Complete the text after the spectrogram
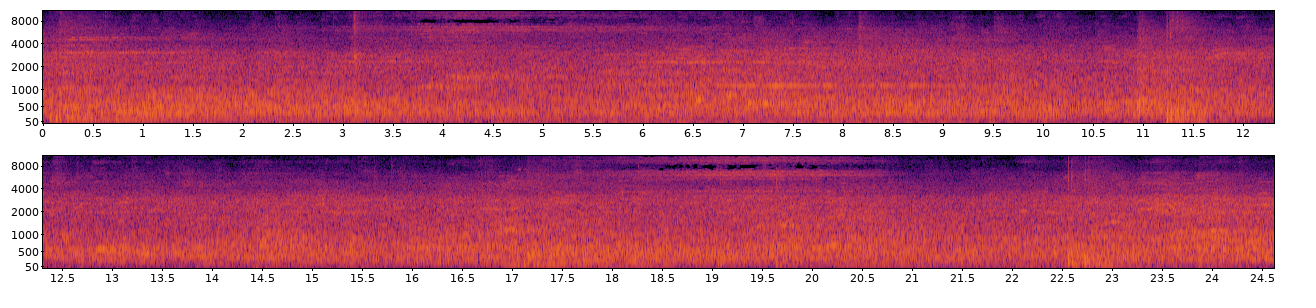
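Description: Bodies thud onto a padded mat as judo players throw each other.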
